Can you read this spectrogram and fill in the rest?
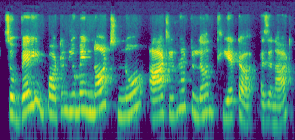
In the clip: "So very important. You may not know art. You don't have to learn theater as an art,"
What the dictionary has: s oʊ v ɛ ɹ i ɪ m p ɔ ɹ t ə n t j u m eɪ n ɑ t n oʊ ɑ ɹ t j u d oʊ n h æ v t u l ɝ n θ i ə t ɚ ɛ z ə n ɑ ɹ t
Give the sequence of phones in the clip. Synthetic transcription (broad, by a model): s oʊ v ɛ ɹ i ɪ m p ɔ ɹ t ə n t j u m eɪ n ɑ t n oʊ ɑ ɹ t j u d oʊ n h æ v t u l ɝ n t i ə t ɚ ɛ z ə n ɑ ɹ t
